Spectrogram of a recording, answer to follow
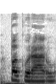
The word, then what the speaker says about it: Păcuraru: So in Romanian you have a little hat on top of the A, which is pronounced A. But the thing is, when I fill in forms or anything here, obviously I can't put the hat on. So the British version, I think, would be Păcuraru. Right. Okay. The correct version, in my opinion, is Păcuraru. Okay. But it depends how you roll your R's.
